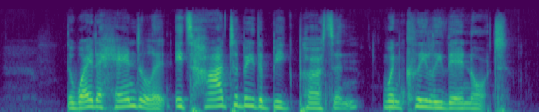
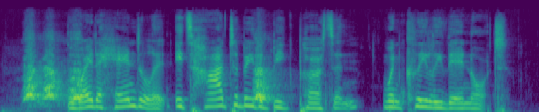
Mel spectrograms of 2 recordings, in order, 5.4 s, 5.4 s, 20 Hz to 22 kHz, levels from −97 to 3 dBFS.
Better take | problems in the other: first | dog barking; loud; until 2.5 s; peak 3 dB above the speech

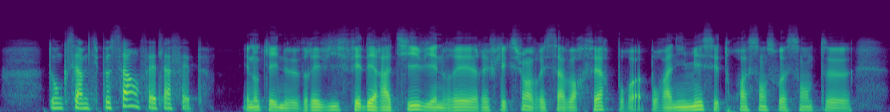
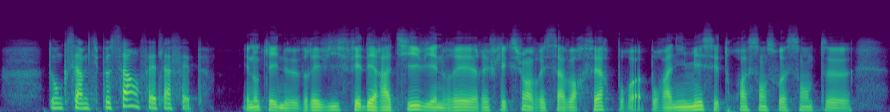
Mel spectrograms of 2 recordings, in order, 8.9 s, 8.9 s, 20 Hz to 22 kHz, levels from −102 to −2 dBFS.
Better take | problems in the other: neither | muffled; slightly; fading above 3.5 kHz; the same in both

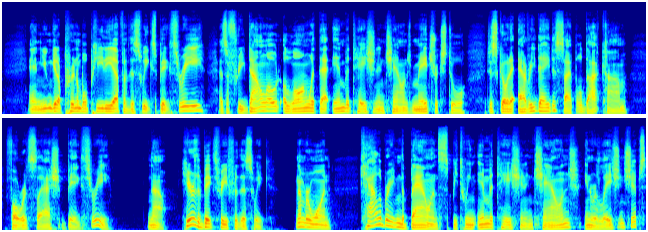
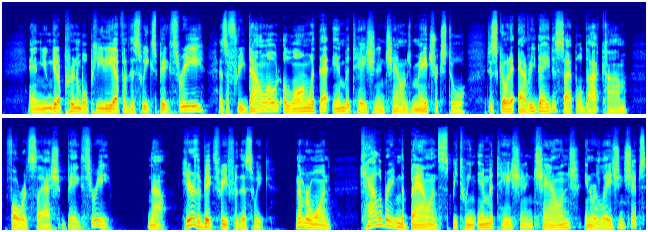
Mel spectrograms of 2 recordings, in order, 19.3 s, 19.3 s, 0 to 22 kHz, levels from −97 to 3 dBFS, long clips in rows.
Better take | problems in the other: neither | none

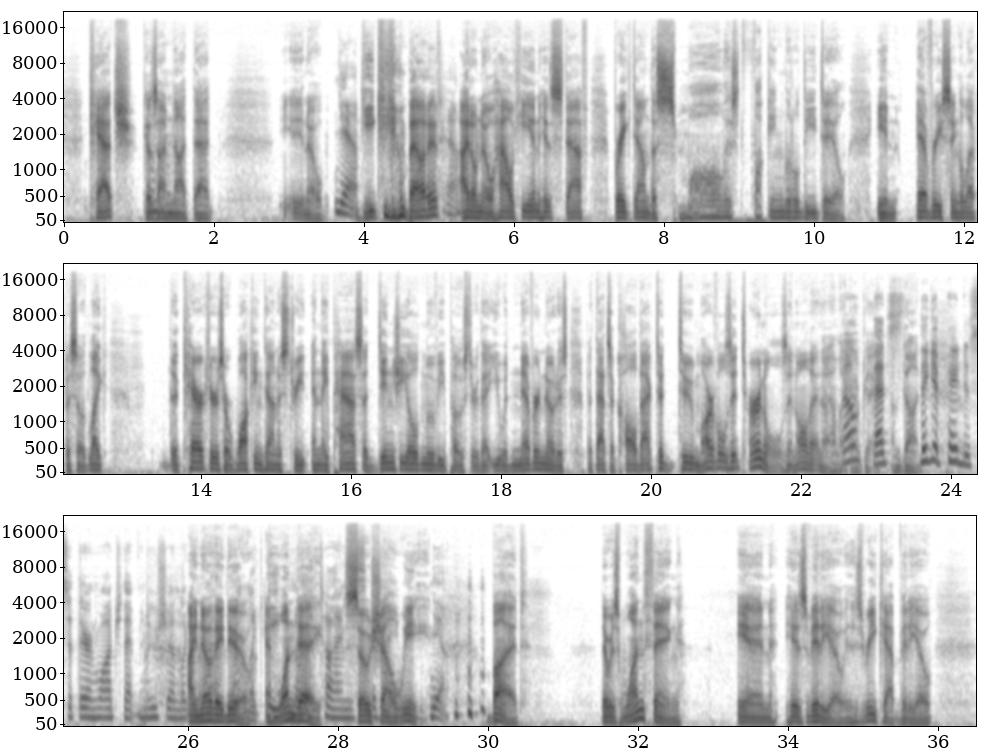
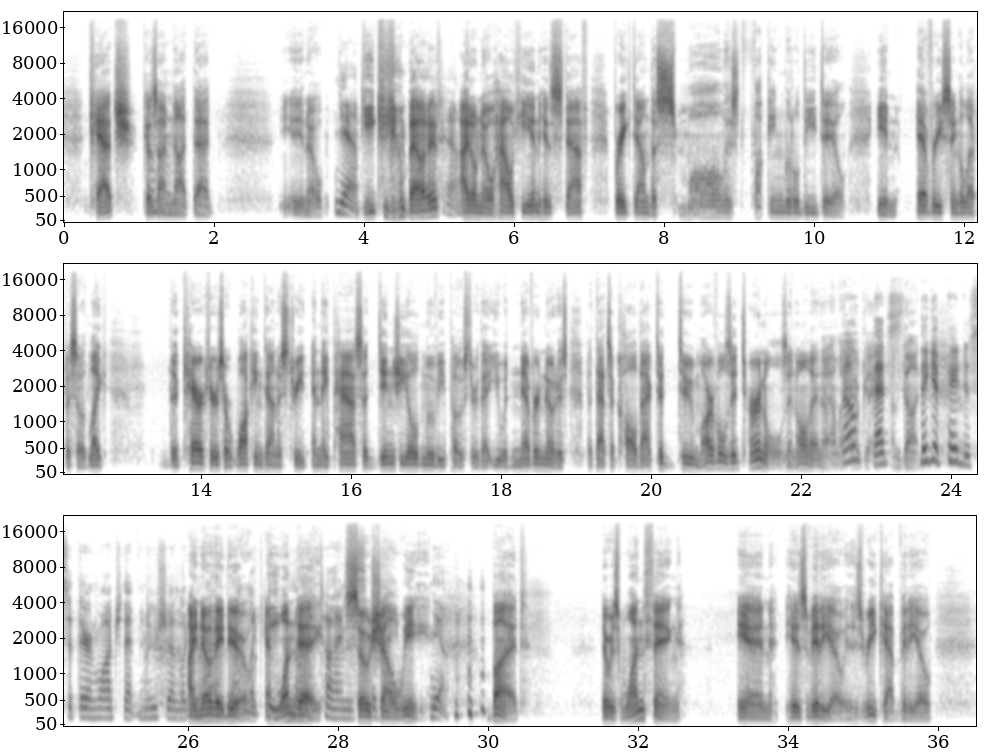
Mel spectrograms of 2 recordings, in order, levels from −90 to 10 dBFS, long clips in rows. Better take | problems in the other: first | thin; somewhat; fading below 250 Hz

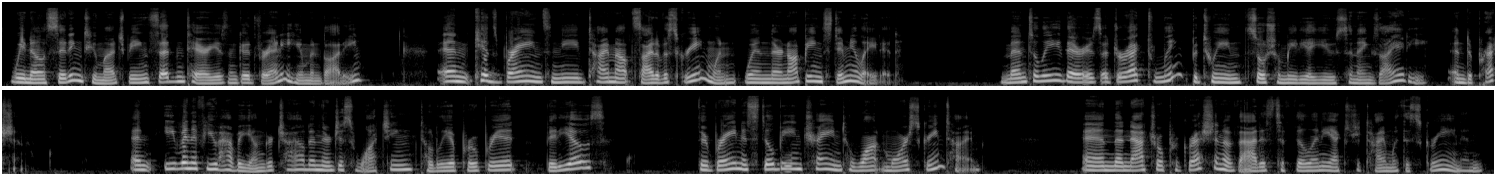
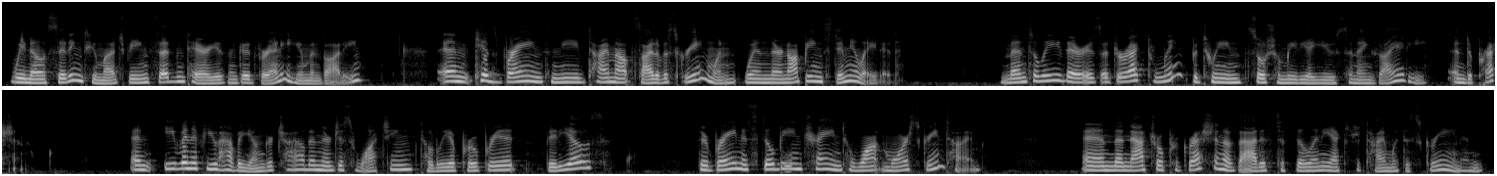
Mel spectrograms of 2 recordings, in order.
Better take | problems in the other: first | muffled; very; fading above 4 kHz

